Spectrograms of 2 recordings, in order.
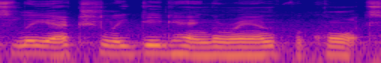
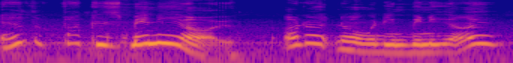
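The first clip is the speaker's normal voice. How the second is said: baffled outburst; 10 semitones higher than usual. Retold or imitated. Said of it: "I'm like".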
